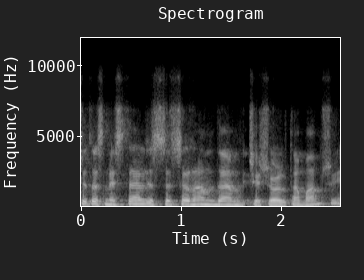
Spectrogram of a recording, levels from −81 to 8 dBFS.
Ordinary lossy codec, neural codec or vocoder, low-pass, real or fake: Opus, 16 kbps; none; 7.2 kHz; real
